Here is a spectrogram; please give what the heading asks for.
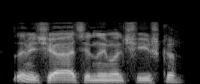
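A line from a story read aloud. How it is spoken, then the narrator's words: Disappointed sigh. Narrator (Russian): разочарованно вздохнул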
